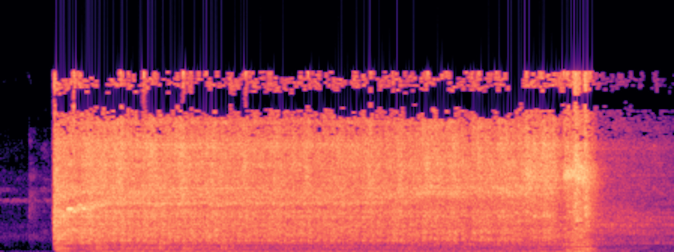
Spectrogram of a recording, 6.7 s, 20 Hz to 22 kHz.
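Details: Car with mechanical fuel pump mounted above the tank plus new electric primer pump (primed to 73): engine catches straight away and holds a loud, steady run about five seconds before cutting; starts cleanly, fuel pressure holding.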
